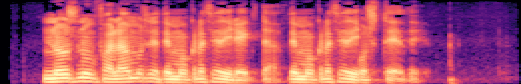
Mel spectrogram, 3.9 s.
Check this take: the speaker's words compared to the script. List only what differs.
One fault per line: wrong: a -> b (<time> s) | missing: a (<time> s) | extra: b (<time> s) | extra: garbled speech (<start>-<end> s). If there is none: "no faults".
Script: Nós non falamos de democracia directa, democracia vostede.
no faults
